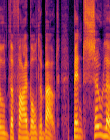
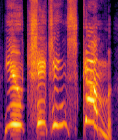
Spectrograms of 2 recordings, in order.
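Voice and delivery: slow howl through a megaphone; toy megaphone; 5 dB louder, much slower than usual. A narrator's reading. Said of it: "howling into the megaphone".

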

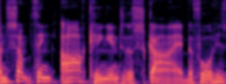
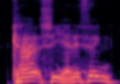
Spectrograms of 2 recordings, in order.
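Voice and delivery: raised, higher-pitched call; mild shout; 5 semitones higher than usual. A narrator's reading. Cliff answering on the rocking cart, mild shout. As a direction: call it over the rattle of the cart. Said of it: "shouted Cliff".

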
